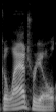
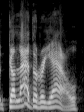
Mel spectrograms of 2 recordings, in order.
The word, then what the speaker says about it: Galadriel: it reminded me of gadriel in rings of power because she goes around mouthing off at people demanding things threaten said name wrong Gad G it's Galadriel or gadriel either way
